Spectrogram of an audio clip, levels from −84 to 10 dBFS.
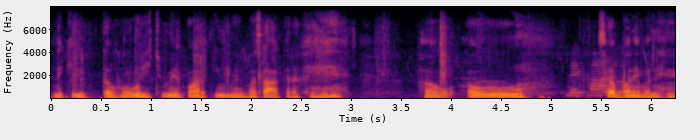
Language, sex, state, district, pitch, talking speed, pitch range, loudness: Chhattisgarhi, male, Chhattisgarh, Rajnandgaon, 130 Hz, 155 wpm, 125-140 Hz, -18 LUFS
